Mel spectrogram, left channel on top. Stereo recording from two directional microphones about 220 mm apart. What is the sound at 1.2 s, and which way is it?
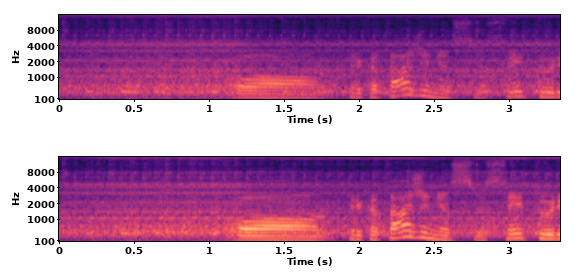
Speech, 50° right (ahead or behind).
